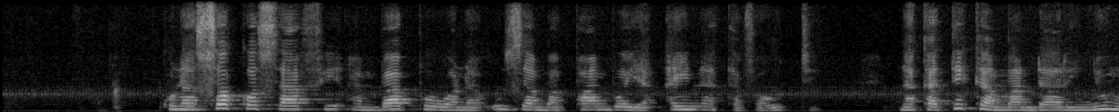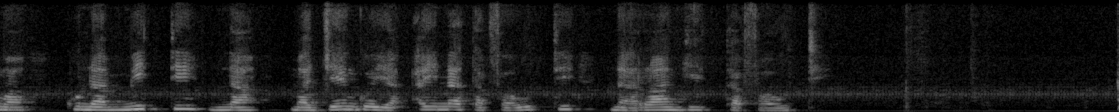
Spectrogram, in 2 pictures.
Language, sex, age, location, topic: Swahili, female, 36-49, Nairobi, finance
